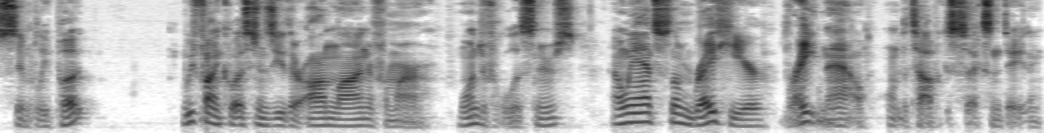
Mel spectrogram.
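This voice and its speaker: Somewhat breathy man's voice at medium pitch, fairly quick, with lively intonation, on a very clean recording with a silent background. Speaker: podcast co-host. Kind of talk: casual chat.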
